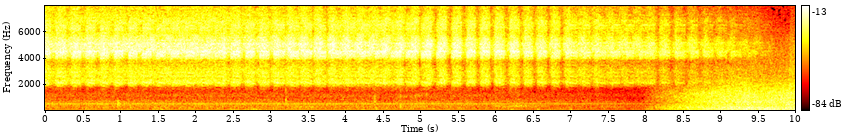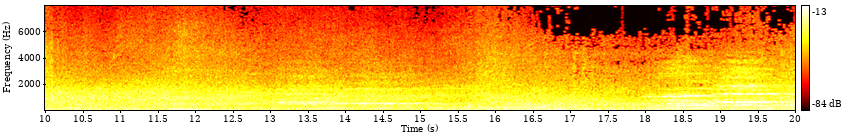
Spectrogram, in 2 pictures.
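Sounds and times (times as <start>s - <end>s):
insects chirring: 0.0s - 9.7s.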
